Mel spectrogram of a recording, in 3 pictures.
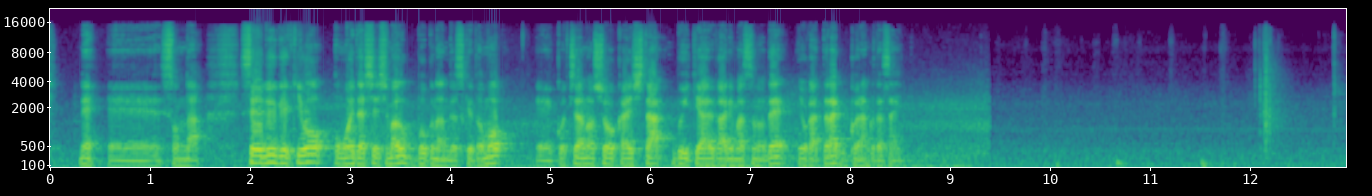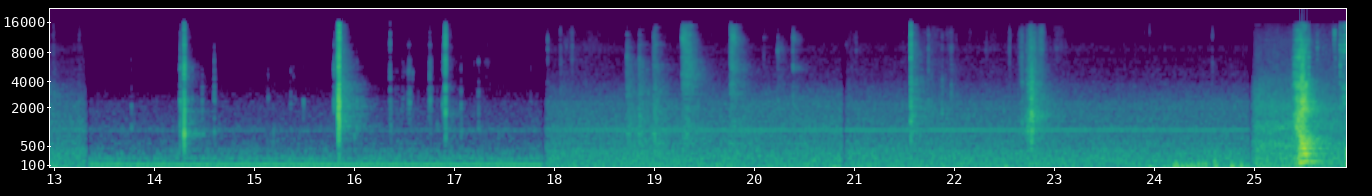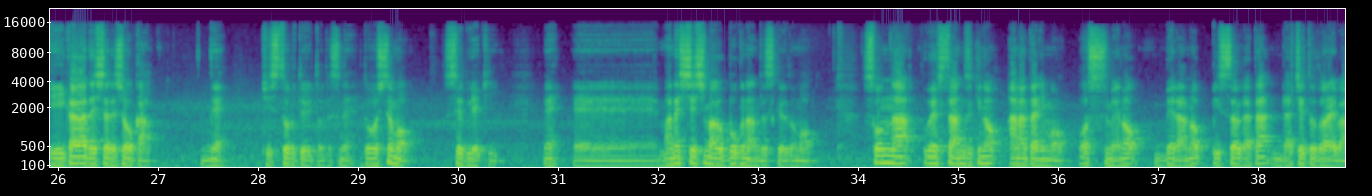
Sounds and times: Speech: 0:00.0 - 0:08.6, 0:25.4 - 0:38.8.

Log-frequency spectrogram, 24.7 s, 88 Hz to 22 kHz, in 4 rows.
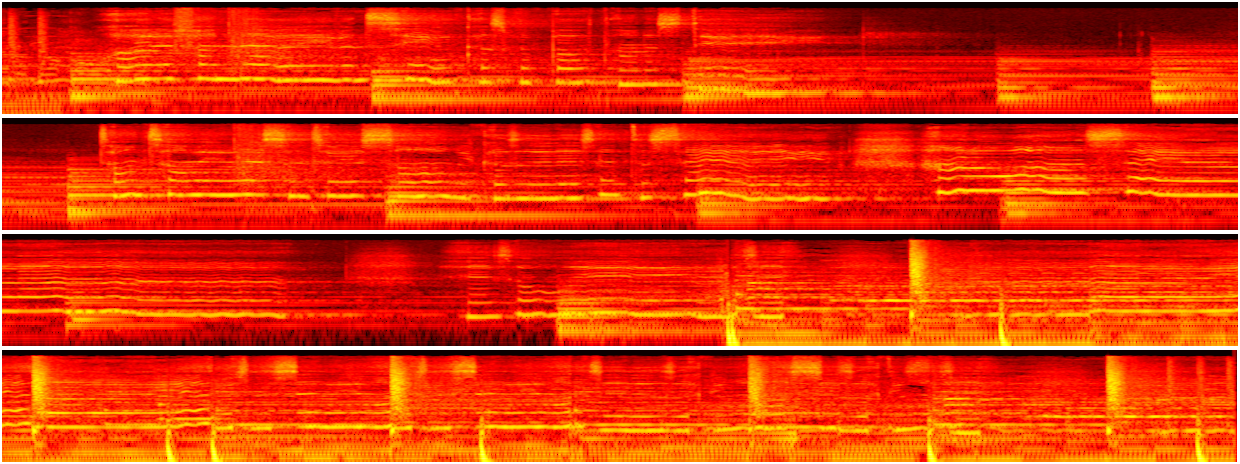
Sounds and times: Music: 0:00.0 - 0:24.7.

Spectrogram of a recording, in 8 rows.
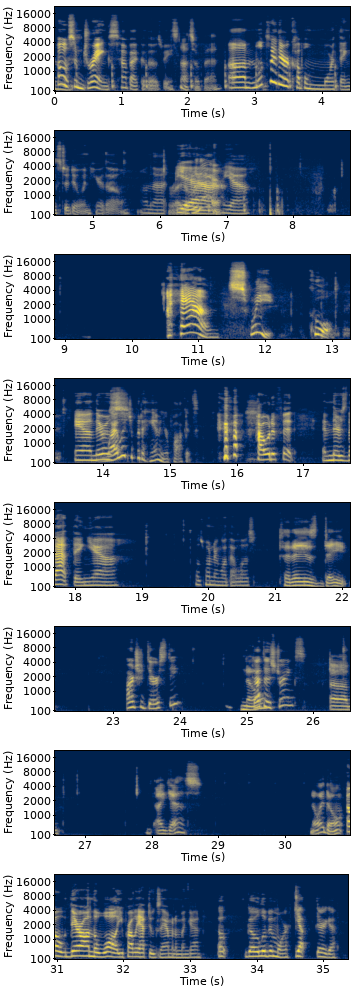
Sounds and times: Speech: 0:00.0 - 0:07.3, 0:10.5 - 0:12.1, 0:12.7 - 0:18.6, 0:19.8 - 0:22.0, 0:24.9 - 0:26.6, 0:27.9 - 0:28.7, 0:30.4 - 0:35.2.

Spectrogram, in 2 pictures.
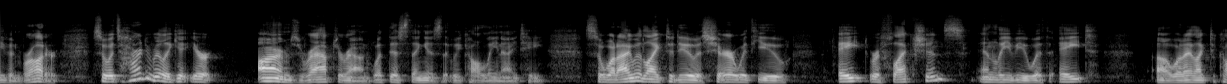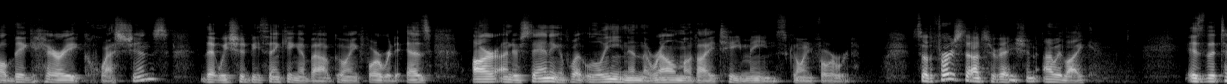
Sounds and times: Speech: 0:00.0 - 0:23.3, 0:24.1 - 0:24.5.

